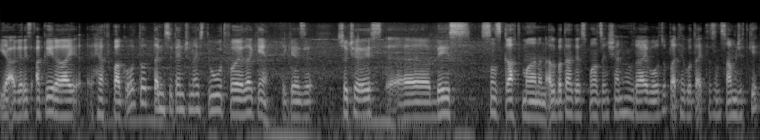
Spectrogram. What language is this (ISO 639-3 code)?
kas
